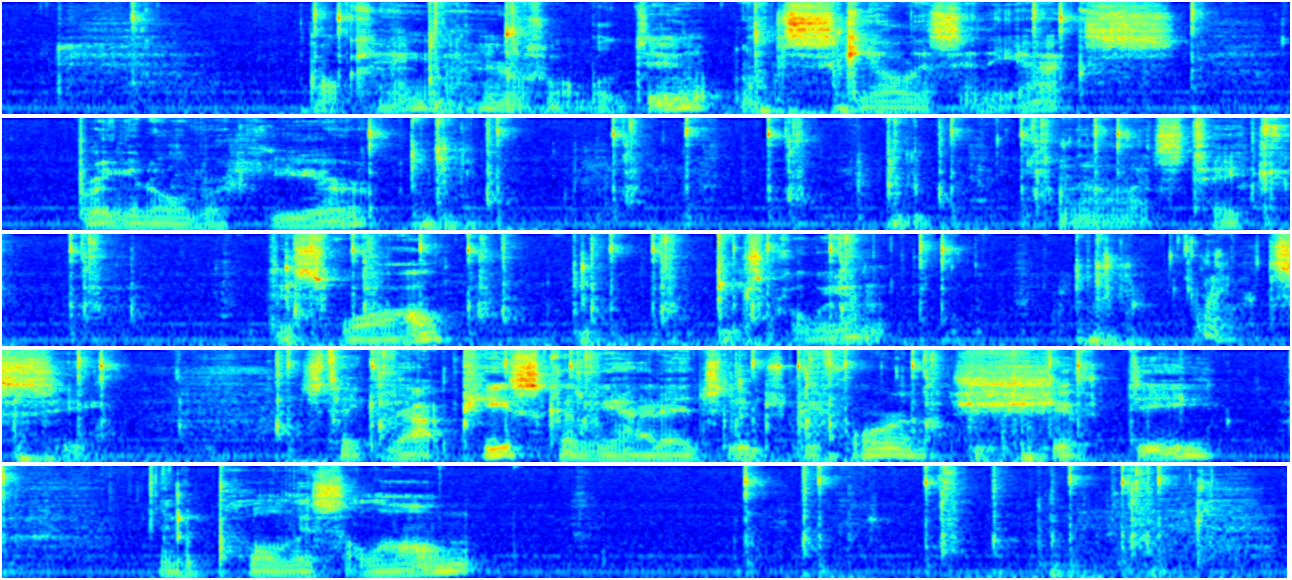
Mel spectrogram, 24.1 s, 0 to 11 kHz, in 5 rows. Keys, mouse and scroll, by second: 0.7-1.3 scroll down 2, 1.2 click, 1.6 Tab, 1.9 a, 2.8 s, 4.5 click, 6.5 alt+a, 6.7 middle click, 7.4 middle click, 8.2 Tab, 8.4 middle click, 8.9 click, 9.6 middle click, 10.3 scroll down 2, 10.8 shift+middle click, 11.2 middle click, 11.6 scroll down 2, 11.9 shift+middle click, 12.4 Tab, 12.5 middle click, 13.1 click, 13.8 alt+a, 14.6 3, 14.8 click, 15.6 middle click, 16.1 scroll up 2, 16.4 middle click, 17.3 shift+middle click, 17.7 middle click, 18.3 shift+d, 19.3 click, 22.4 middle click, 23.1 scroll up 2, 23.3 shift+middle click, 23.7 middle click.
